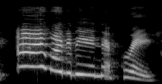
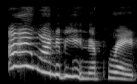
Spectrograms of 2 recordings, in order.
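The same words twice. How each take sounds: First: Clamoring. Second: Put-on high, fast eager children; clamoring. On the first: Children clamoring again to join the parade. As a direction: insist even harder. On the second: Children clamoring to join the parade. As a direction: pile in eagerly. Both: A narrator's reading. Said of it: "cried the others".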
